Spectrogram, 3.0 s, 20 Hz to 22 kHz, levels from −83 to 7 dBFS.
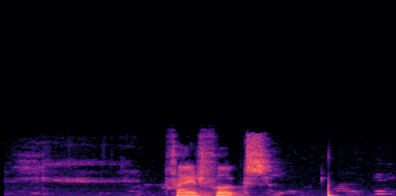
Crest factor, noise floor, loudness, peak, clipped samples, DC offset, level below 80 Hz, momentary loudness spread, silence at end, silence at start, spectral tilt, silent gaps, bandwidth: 20 dB; -50 dBFS; -19 LUFS; -2 dBFS; under 0.1%; under 0.1%; -38 dBFS; 24 LU; 0.1 s; 0.55 s; -5 dB/octave; none; 7.6 kHz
